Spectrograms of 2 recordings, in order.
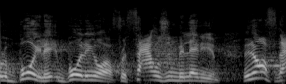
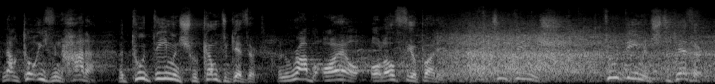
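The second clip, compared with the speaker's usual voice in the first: put-on comic Dutch accent, shushy esses; leering, hammed-up Dutch accent. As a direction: sell hell in a Dutch accent. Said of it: "Hell in a Dutch accent".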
